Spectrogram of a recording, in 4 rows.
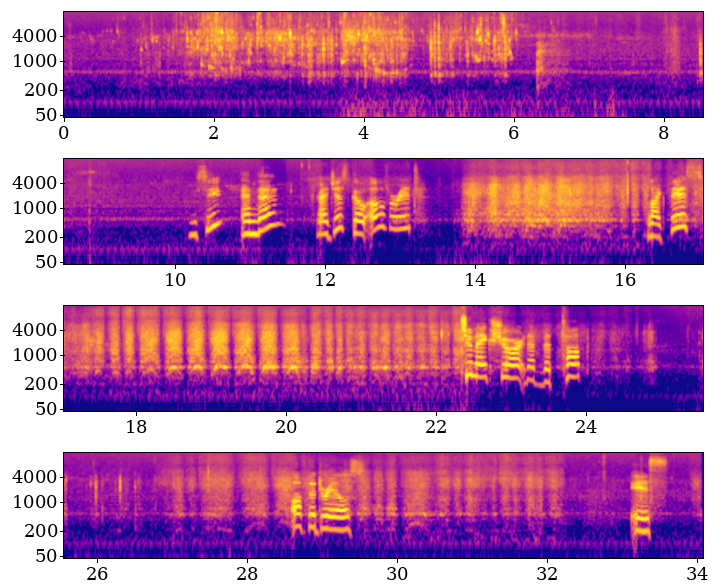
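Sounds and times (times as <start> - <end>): towel scrubbing plastic surface: 1.5 - 6.0, 13.8 - 25.0, 26.4 - 32.3
cloth rubbing over plastic: 1.7 - 6.0, 11.9 - 25.0, 26.0 - 32.3.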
